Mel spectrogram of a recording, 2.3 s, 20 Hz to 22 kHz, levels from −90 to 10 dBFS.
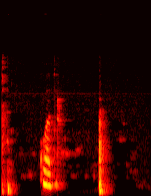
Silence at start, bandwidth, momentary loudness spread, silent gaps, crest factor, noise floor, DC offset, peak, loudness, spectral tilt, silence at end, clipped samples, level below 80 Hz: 0 s; 6.4 kHz; 10 LU; none; 22 dB; -69 dBFS; under 0.1%; -8 dBFS; -28 LUFS; -10 dB/octave; 0.65 s; under 0.1%; -64 dBFS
